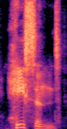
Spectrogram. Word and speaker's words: hastened: check out some words first up is hastened that t is going to be silent hastened what is it uh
